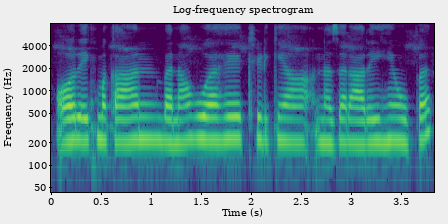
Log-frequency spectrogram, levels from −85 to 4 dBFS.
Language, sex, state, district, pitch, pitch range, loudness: Hindi, female, Madhya Pradesh, Bhopal, 210 Hz, 205-220 Hz, -18 LUFS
